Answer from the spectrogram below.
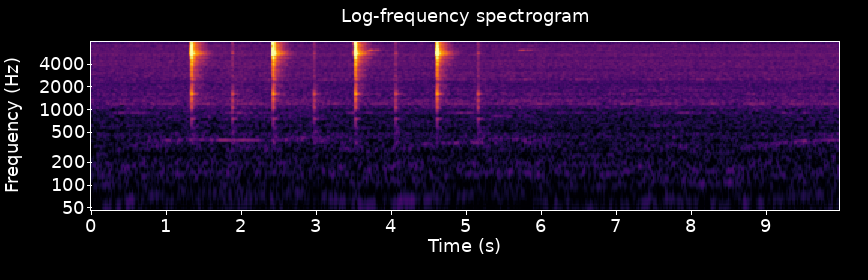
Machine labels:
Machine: valve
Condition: normal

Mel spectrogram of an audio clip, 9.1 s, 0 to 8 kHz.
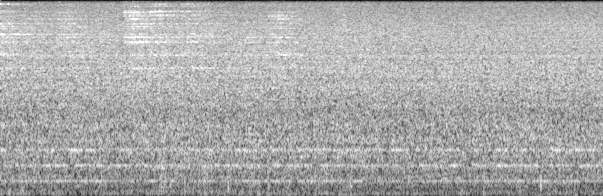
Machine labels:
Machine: fan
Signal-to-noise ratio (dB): 0 dB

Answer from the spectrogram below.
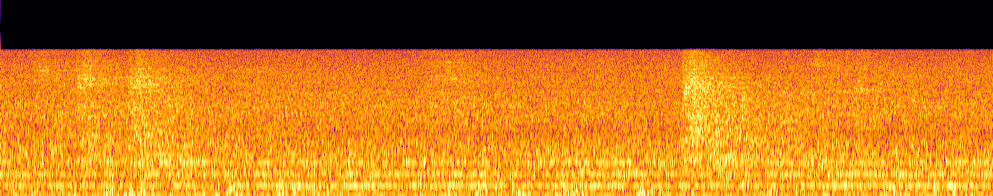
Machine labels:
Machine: fan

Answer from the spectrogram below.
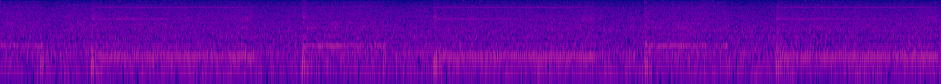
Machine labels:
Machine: slide rail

